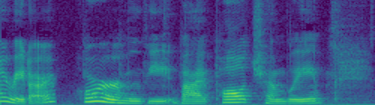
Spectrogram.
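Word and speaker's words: Tremblay: horror movie by Paul Trembley or tremble I think is how you say it is another horror book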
